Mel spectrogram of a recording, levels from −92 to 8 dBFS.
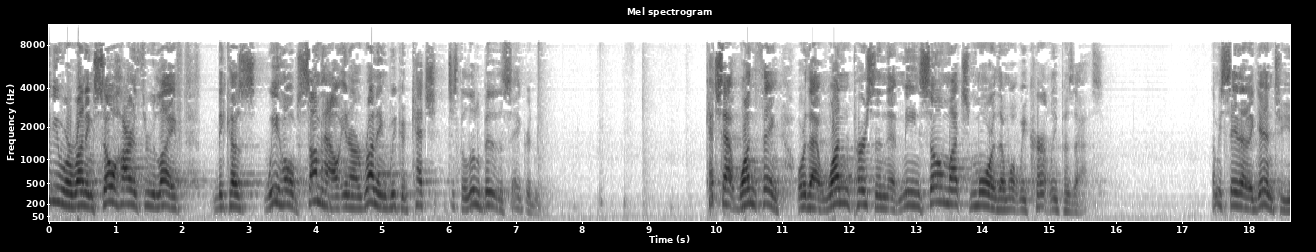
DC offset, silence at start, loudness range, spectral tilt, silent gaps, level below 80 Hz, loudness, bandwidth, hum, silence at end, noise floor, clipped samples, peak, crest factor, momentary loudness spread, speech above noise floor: under 0.1%; 0 s; 11 LU; -4 dB/octave; none; -60 dBFS; -16 LUFS; 8.8 kHz; none; 0 s; -64 dBFS; under 0.1%; 0 dBFS; 18 dB; 14 LU; 47 dB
